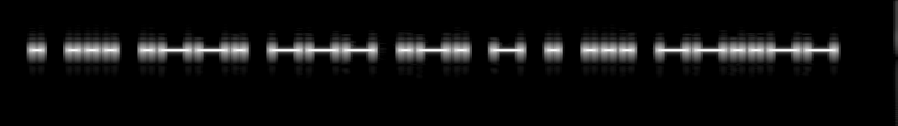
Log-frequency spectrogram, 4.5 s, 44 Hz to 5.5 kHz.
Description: Morse code, heard as a keyed tone, about 26 wpm, 800 Hz. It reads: ESPORTES,
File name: portugais texte en clair 2 vitesse 26 mots minutes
